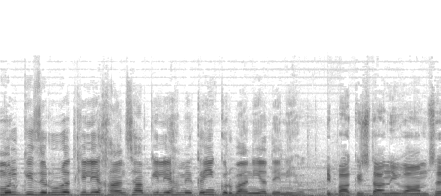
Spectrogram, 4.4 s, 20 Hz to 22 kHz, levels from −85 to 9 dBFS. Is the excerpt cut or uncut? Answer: cut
